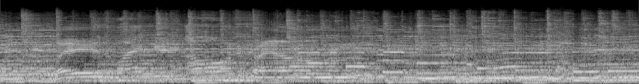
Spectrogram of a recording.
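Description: Small acoustic country band playing a song: guitar, upright bass and fiddle, with a man singing into the microphone.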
